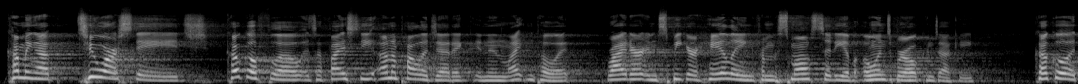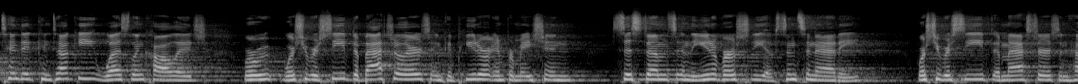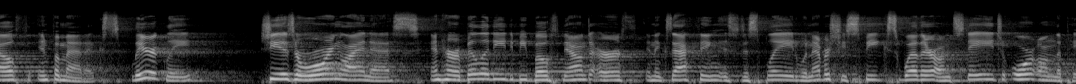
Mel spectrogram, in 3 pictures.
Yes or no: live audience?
yes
